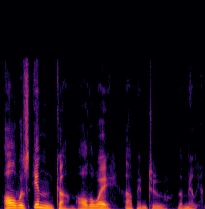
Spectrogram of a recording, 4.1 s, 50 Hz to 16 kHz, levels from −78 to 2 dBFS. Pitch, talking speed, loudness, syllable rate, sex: 125 Hz, 145 wpm, -20 LUFS, 4.2 syllables/s, male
